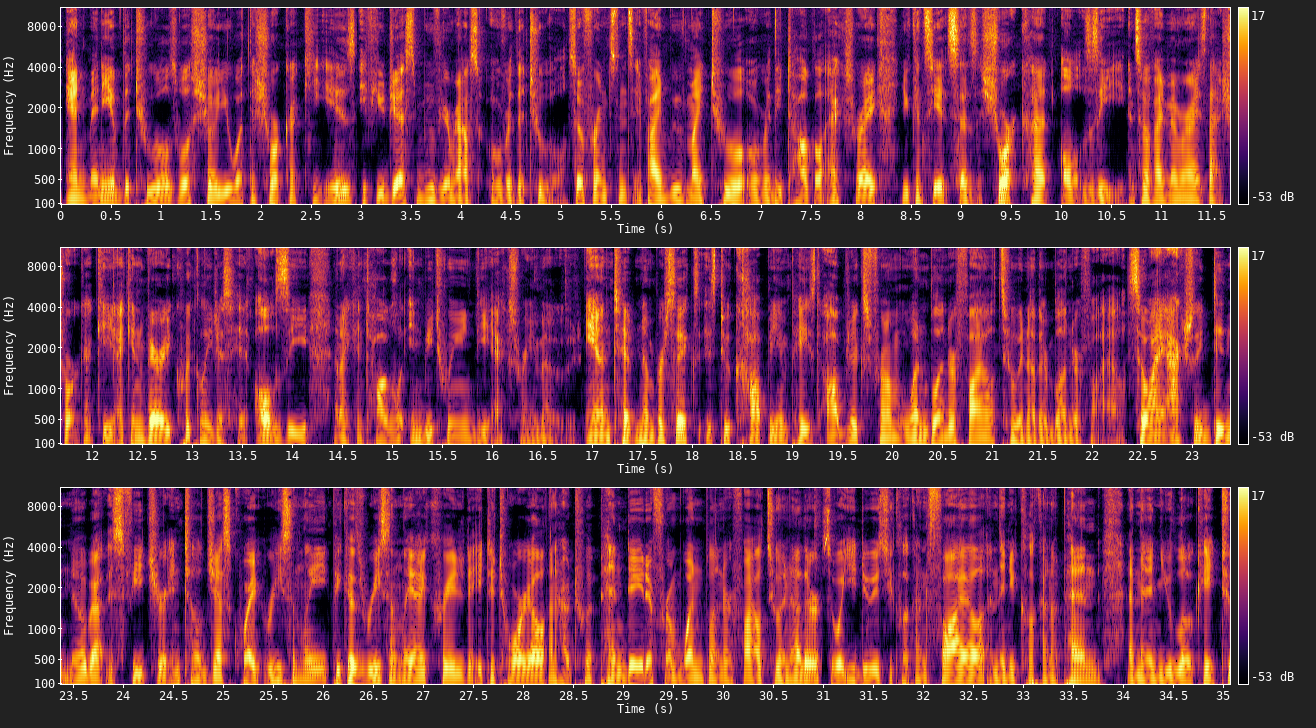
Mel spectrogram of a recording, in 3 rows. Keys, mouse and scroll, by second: 0.0-10.6 shift+middle drag, 10.6 alt+z, 10.9 middle click, 11.3 alt+z, 12.0 alt+z, 12.3 scroll up 1, 12.6 middle click, 12.8 alt+z, 13.4 alt+z, 13.8 middle click, 14.1-15.1 scroll down 1, 15.1 alt+z, 15.2 middle click, 15.8 alt+z, 16.0 middle click, 16.2 alt+z, 16.6-26.7 shift+middle drag.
